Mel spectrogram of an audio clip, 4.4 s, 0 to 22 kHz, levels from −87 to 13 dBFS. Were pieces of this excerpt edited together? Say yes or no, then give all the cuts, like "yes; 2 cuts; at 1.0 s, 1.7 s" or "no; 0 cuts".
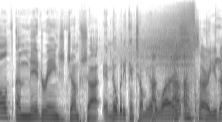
yes; 1 cut; at 2.0 s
